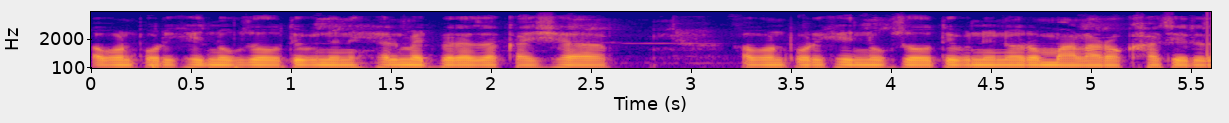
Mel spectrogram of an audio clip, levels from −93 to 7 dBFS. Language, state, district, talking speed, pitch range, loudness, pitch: Kokborok, Tripura, West Tripura, 170 wpm, 100-105 Hz, -17 LUFS, 100 Hz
